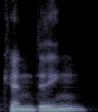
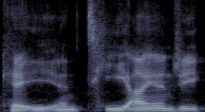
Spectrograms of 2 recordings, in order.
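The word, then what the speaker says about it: Kenting: to go it's called ken ding okay but it's spelled k-e-n-t-i-n-g kanting which i still know foreigners that say ken ting but it's kending so the t is supposed to be a d sound so i i do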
